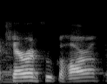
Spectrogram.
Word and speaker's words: Karen Fukuhara: Sorry, Karen Fukuhara? – Yeah, that's it.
